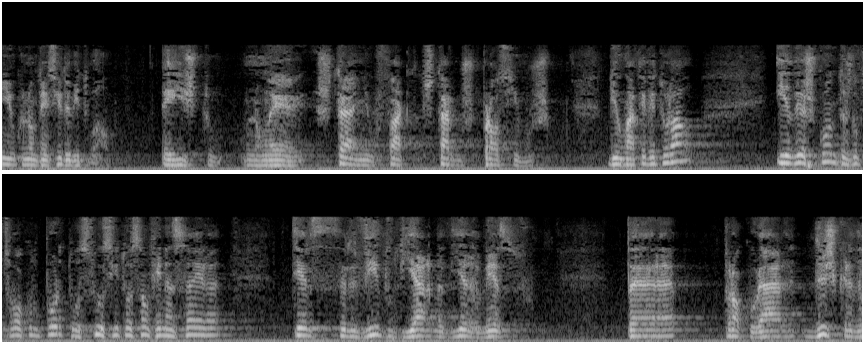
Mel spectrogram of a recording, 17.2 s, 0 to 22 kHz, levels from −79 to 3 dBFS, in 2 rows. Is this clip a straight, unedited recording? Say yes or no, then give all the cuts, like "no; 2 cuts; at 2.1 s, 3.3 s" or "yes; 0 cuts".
yes; 0 cuts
